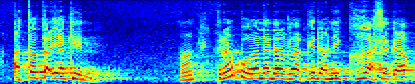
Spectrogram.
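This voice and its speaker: Amid noticeable background noise and audible room echo, a high-pitched man with a Malaysian accent speaks with fairly even intonation. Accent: Malaysian Malay. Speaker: Islamic religious teacher. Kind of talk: religious lecture. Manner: firm, emphatic in creed class.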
